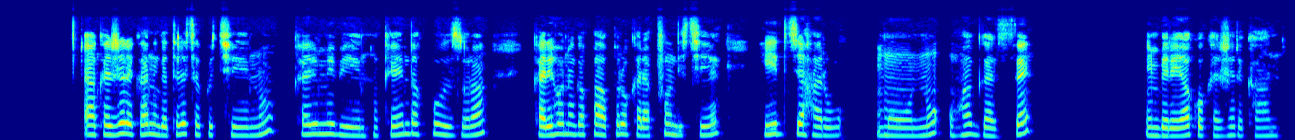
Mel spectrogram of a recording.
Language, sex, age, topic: Kinyarwanda, female, 18-24, finance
